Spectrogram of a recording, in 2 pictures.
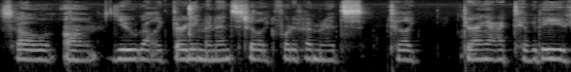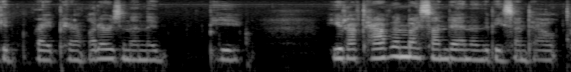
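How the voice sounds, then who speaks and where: A somewhat breathy woman with an American accent, medium in pitch, in a monotone with flat intonation at a fairly quick pace. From Minnesota. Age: 20s. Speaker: vlogger. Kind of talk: story time vlog. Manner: casual, many fillers.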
